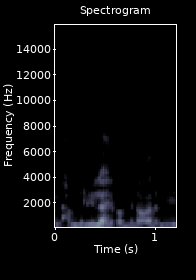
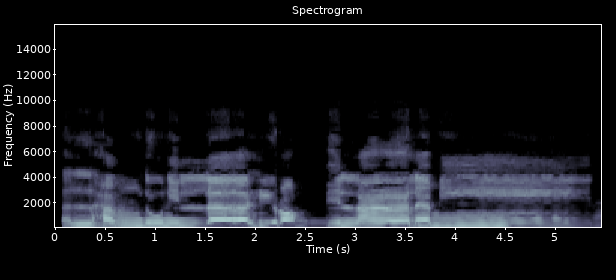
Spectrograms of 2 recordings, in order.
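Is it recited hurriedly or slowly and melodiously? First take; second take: hurriedly; slowly. First: It is recited hurriedly without a tune. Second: It is recited slowly with a melodious tune.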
